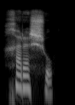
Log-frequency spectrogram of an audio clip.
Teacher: un o non accentué, ça va sonner plus comme un a très bref ou un e léger · Le premier O devient A, le deuxième aussi, et seul le dernier O, celui qui est accentué, est prononcé pleinement O. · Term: réduites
